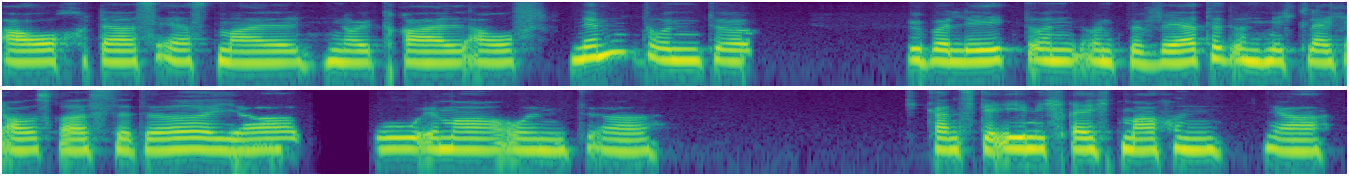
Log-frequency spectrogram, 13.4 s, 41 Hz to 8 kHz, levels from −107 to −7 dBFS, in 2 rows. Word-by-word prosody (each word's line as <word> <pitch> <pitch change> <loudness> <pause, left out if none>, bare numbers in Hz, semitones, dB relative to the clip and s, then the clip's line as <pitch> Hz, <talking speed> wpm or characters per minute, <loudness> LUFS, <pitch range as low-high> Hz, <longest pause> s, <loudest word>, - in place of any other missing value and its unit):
auch 190 0 +2
das 190 +2 0
erst 200 -4 -3
mal 180 -1 0
neutral 185 -1 0
aufnimmt 225 - 0
und, 210 -3 +2
äh, 195 -2 +2 0.8
überlegt 200 0 +3
und 205 -1 +1
und 195 -2 -1
bewertet 185 +5 +1
und 200 -2 +3
nicht 195 -1 0
gleich 185 -2 -2
ausrastet: 185 -1 -2
„Äh 195 +2 +2
ja, 190 +1 0 0.4
du 200 0 +2
immer“ 190 -1 0
und, 185 +1 -3
ah 180 -3 -4 1.2
„Ich - - -30
kann's 195 -1 -1
dir - - +1
eh 205 0 +6
nicht 200 0 0
recht 195 +1 0
machen.“ 190 -1 0 0.2
Ja. 180 -4 -2
195 Hz, 135 wpm, -21 LUFS, 185-200 Hz, 1.2 s, eh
